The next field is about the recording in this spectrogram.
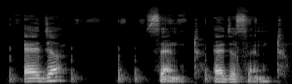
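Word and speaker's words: adjacent: एडजेसेंट, इसकी pronunciation होती है एडजेसेंट, एडजेसेंट। ठीक है, यहां पर डी साइलेंट होता है, तो ये आपको नोट कर लेना है।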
